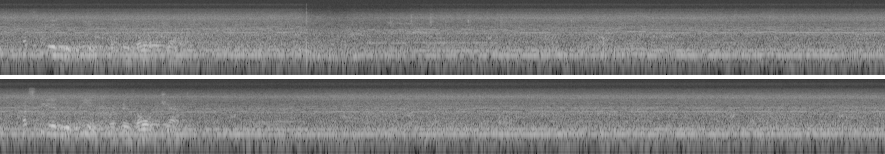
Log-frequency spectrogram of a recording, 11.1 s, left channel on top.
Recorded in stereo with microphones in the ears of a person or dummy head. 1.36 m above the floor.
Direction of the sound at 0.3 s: 55° right (ahead or behind).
